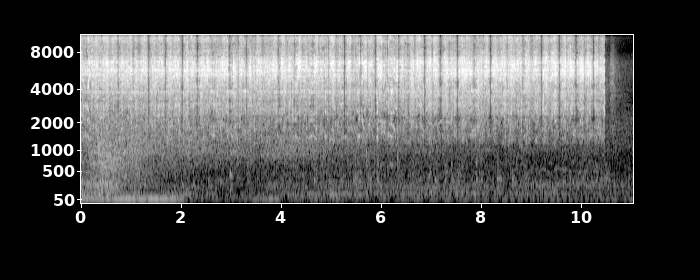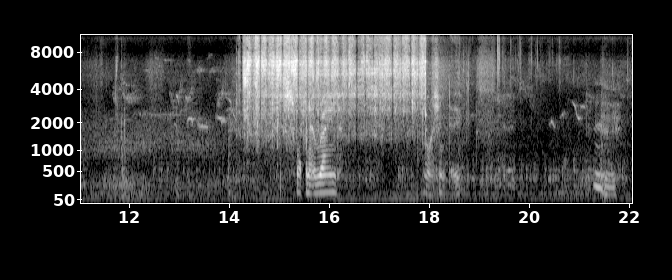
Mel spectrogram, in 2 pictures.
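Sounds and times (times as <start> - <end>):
knife grinding on sharpening wheel: 0.0 - 10.5, 14.2 - 18.2.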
